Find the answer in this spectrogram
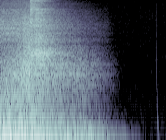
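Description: Disney+ logo sting: a whoosh over a deep low rumble as the arc sweeps across the logo, fading out to silence about a second and a half in.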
